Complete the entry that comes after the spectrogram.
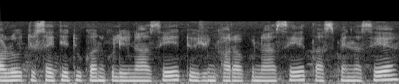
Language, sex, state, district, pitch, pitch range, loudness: Nagamese, female, Nagaland, Kohima, 180 Hz, 175-195 Hz, -15 LUFS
